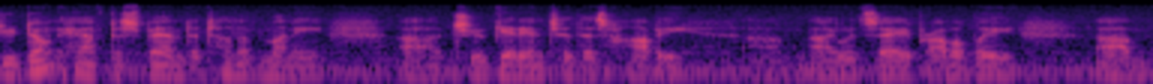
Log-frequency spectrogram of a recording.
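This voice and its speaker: Low, gravelly-voiced man explaining casually. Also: background noise. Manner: halting, with frequent hesitant pauses. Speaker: hobby video host. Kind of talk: casual screen-share tutorial.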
